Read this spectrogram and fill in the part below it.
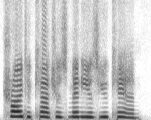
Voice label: Antenna Voice

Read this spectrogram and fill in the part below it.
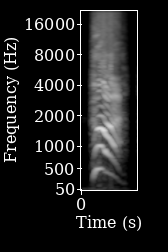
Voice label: Voices Vo Female Fight Attack; Mighty Party; Android

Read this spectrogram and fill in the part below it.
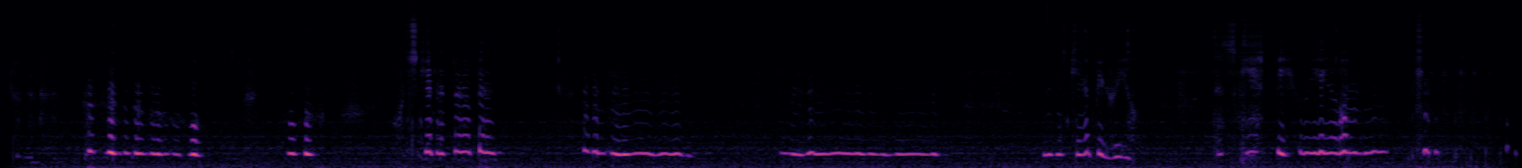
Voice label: Voices Female Idle

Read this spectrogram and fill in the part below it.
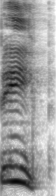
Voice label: Voices exasperated; The Looker

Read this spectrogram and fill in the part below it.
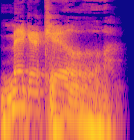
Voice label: Voices Announcer Reward

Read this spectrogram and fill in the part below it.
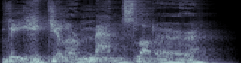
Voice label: Voices Announcer Reward

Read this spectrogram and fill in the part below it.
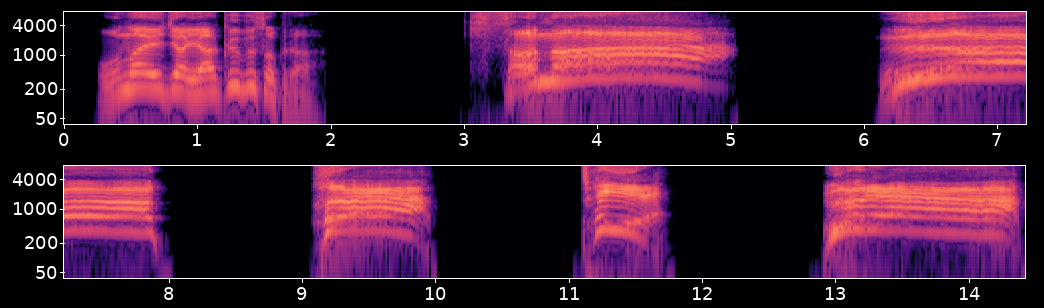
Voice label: character voice; D-XHIRD; MEROW

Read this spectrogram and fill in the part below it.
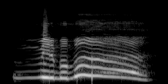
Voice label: Happy

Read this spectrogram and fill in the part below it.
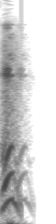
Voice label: "Hun!" (Male); pro mahjong kiwame; snes

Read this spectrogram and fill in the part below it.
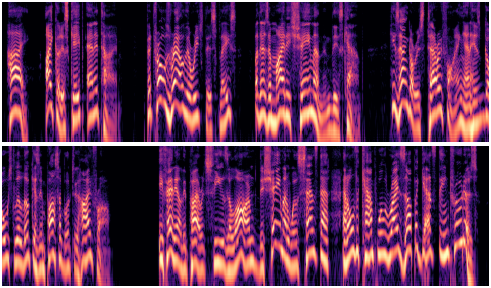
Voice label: Voice Dialog; we are the dwarves gamerip 2016

